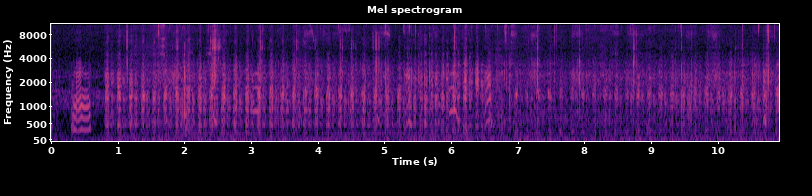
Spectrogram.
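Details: Hannah, a female Bernese Mountain Dog, pants rapidly at home while giving birth to the first of her nine puppies on July 16, 2013. Fast, rough breaths repeat steadily, with a brief whimper at the start.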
